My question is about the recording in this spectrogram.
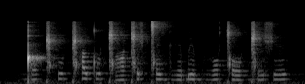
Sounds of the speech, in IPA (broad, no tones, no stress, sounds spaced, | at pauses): ɡ͡ǃ ɛ ǁʰ u ǁʰ ɑ tʷ ɑ ɡ͡ǁ ɑ ǁ ɪ ʃ ǀ e ɡʱ e ɓ e bʱ o ǀ o ɡ͡ǁ e ʃ ɪ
